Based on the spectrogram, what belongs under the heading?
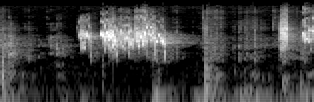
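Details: Pet budgerigars at home give a burst of harsh, buzzy chirps and warbles, then a pause with faint low knocks and a couple more scratchy squawks near the end.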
